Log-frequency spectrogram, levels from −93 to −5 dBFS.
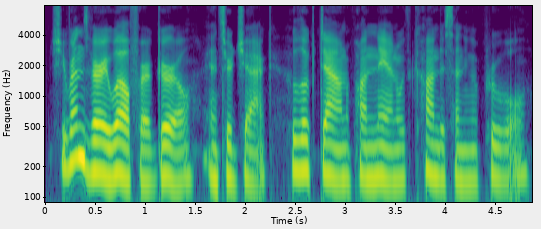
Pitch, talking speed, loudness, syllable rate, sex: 160 Hz, 210 wpm, -18 LUFS, 6.0 syllables/s, female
